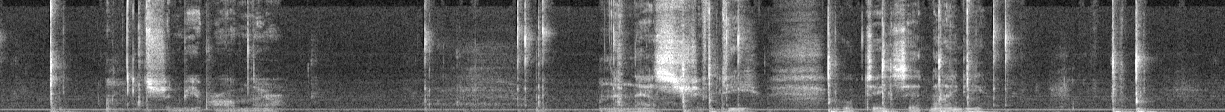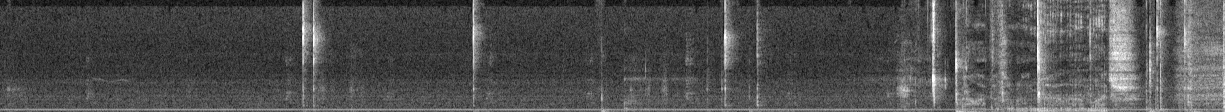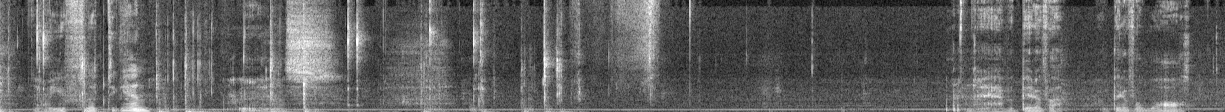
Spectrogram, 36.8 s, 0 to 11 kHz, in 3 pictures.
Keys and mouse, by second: 0.5 a, 3.5 middle click, 4.4-5.5 right drag, 5.5-7.0 middle drag, 7.1 shift+d, 8.2 r, 11.1 g, 17.0-19.4 drag, 19.9-21.7 middle drag, 21.8 a, 22.6 KP_0, 24.5 Tab, 25.5 a, 26.3 ctrl+n, 27.2 a, 27.6 Tab, 28.5-29.5 middle drag, 30.1 shift+z.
